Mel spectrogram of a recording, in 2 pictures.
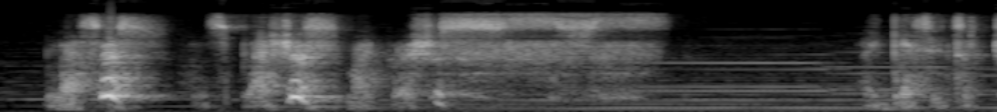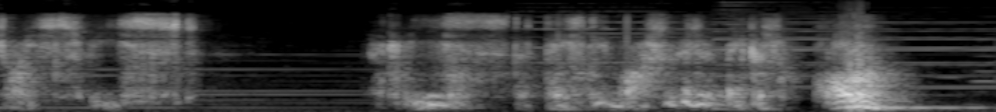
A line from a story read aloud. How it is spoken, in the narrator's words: whispered and hissed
